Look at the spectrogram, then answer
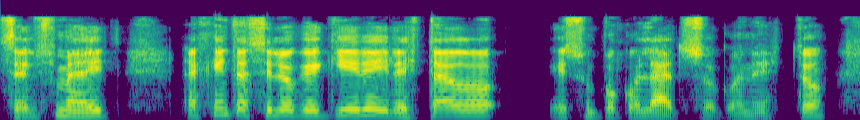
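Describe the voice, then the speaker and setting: With a quiet background, a man speaks at a moderate pace in a bright, sharp tone and lively intonation. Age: 60s. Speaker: physician, vaccine specialist. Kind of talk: webinar talk. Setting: online webinar.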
